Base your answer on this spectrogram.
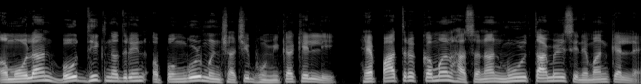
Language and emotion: Goan Konkani, neutral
